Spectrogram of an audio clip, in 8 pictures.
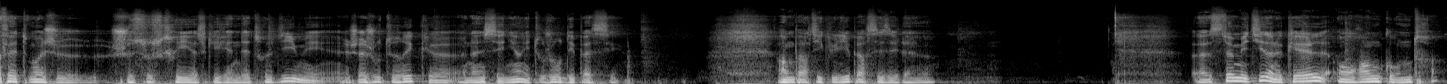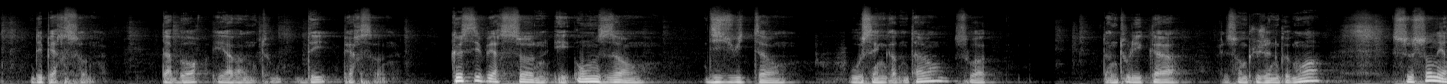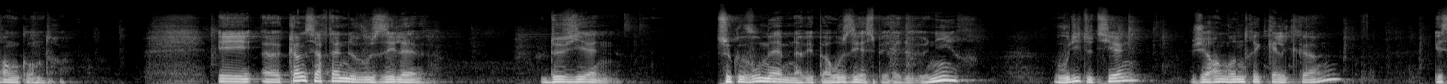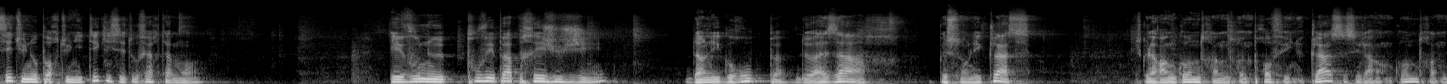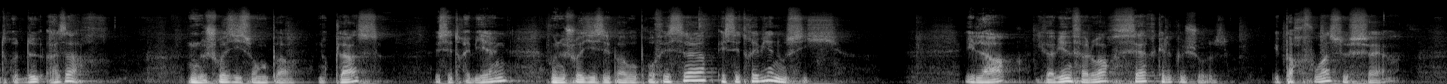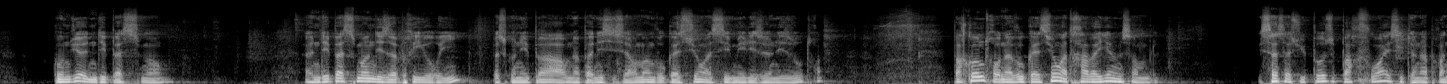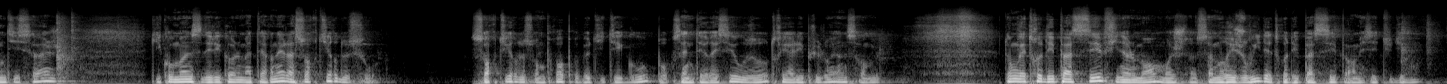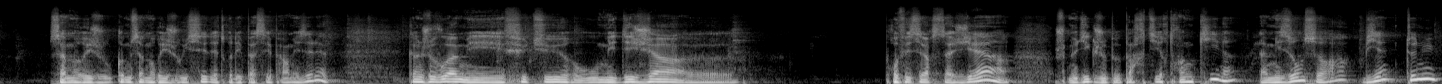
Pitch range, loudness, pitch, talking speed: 100-120 Hz, -19 LUFS, 105 Hz, 145 wpm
